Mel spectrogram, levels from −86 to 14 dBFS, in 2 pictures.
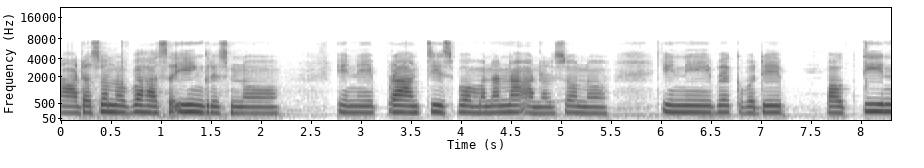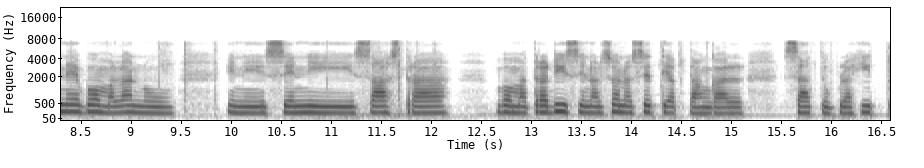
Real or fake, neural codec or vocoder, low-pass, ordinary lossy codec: real; none; 7.2 kHz; none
